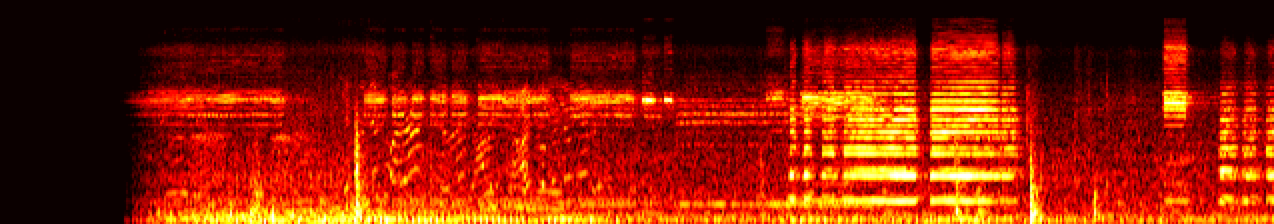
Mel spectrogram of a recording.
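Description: Busy roadside traffic with vehicle horns honking again and again. The horns come in short and long blasts, the longest and loudest in the second half. It starts after about a second of silence.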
